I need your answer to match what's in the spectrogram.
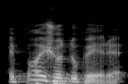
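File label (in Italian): "du", dialettale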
